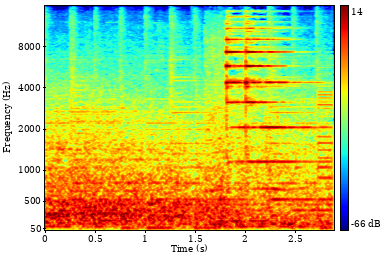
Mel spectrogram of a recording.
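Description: A San Francisco cable car running on its continuously moving cable, with a steady rumbling rattle of wheels and cable close by and a ringing metallic tone joining near the end.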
